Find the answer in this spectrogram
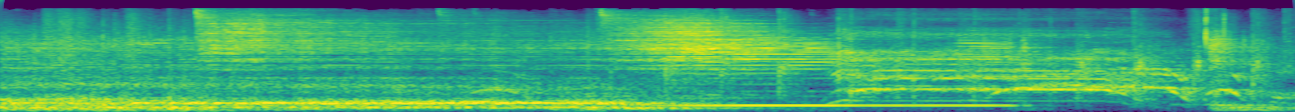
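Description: Live rock band with drum kit and electric guitar playing. About three seconds in the dense full-band sound thins out, leaving one steady held note and then gliding, sliding pitched tones as the level slowly falls.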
